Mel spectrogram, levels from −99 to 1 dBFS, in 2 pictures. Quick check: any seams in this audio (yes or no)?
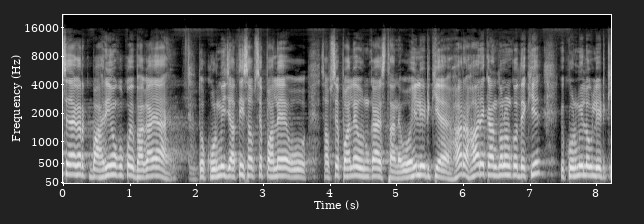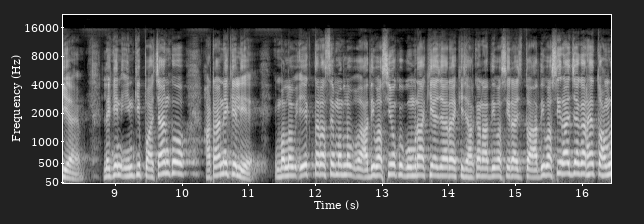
no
